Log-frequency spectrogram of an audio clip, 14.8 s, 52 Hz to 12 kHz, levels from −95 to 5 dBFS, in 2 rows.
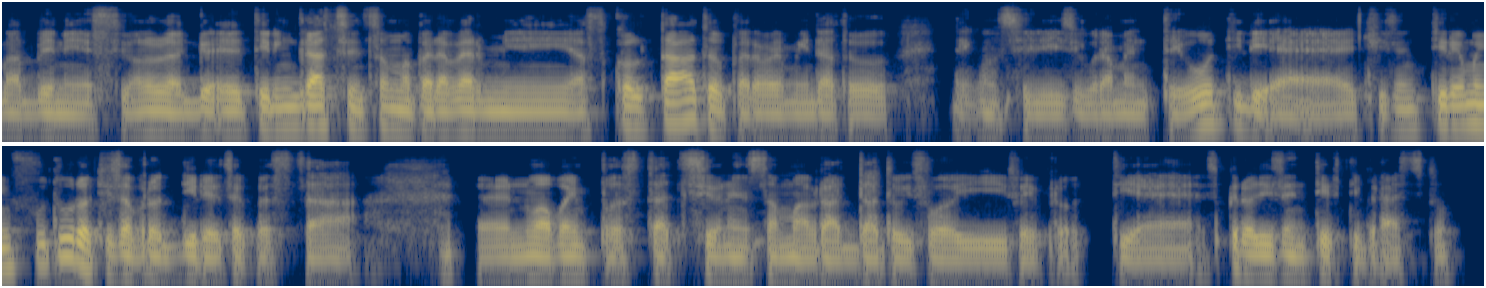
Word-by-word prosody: Va 85 -1 -2
benissimo. 85 0 -3
Alloa 90 -2 +3
g 85 - -2
ehm, 90 -1 +2
ti - - -1
ringrazio, 105 +1 +5
insomma, 95 0 -1
per 90 +1 +2
avermi 90 -1 +1
ascoltato 110 +9 +4
e - - +2
per - - -2
avermi 80 -1 -1
dato 80 -2 -3 0.3
dei 80 - -10
consigli 80 0 -5
sicuramente 80 0 -5
utili 110 +2 +1
e 75 +2 -2
ci - - -9
sentiremo 110 +4 +1
in 115 - +2
futuro. 135 +8 +4
Ti - - -5
saprò 90 -1 +3
dire 85 0 0
se - - -2
questa, 80 -1 -5 0.6
ehm, 80 0 -3
nuova 85 0 +3
impostazione, 85 0 -3
insomma, 80 0 -2
avrà 75 -1 0
dato 75 +1 -2
i 75 - -2
suoi 75 0 -2
i - - -2
suoi - - -4
frutti. 85 - -8
E 75 -1 -5
spero 95 - 0
di 90 0 +4
sentirti 90 -2 -3
presto. - - -7
85 Hz, 180 wpm, -31 LUFS, 80-90 Hz, 0.6 s, ringrazio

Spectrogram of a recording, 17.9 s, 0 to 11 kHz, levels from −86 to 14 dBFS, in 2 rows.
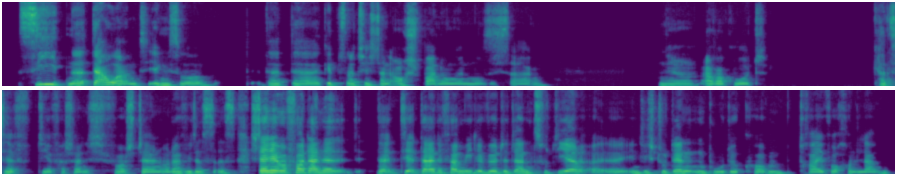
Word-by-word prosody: sieht, 275 -4 +4
ne, 195 +5 +2
dauernd 185 -8 +4
irgendwie 195 0 0
so, 180 0 -4 0.5
da 195 -3 -3
da 180 -1 -4
gibt's 205 +3 -4
natürlich 190 0 -4
dann 180 -2 -3
auch 190 - -5
Spannungen, 165 -3 -4
muss 165 -2 -9
ich 160 - -10
sagen. 170 +4 -12 1.1
Ja, 180 -1 -7
aber 170 -2 -1
gut. 165 - -6 1.1
Kannst 185 0 -4
du 190 - -1
dir 175 - 0 0.3
ja - - -4
dir 170 - -20
wahrscheinlich 170 -1 -8
vorstellen, 170 -2 -3
oder, 185 +3 -2
wie 190 - -1
das 180 -1 -3
ist? 195 0 -5
Stell 245 0 +8
dir 255 - +12
aber 245 0 +5
vor, 245 +1 +5
deine 230 -2 +5 0.3
d - - 0
d 445 - 0
deine 225 0 +5
Familie 215 -1 +1
würde 205 -1 +2
dann 200 0 -1
zu 200 +2 -6
dir, 215 +1 +1
äh, 110 - -6
in 195 - -4
die 200 0 -5
Studentenbude 195 -2 -1
kommen, 185 +2 -7
3 170 -1 -3
Wochen 175 0 -6
lang. 165 +4 -6
190 Hz, 170 wpm, -20 LUFS, 175-205 Hz, 1.1 s, dir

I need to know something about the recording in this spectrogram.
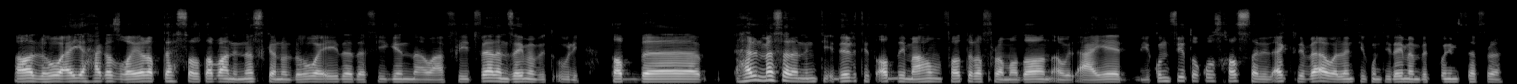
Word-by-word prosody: آه، 140 +1 +7
اللي 130 -2 0
هو 140 +2 +4
أي 140 +2 +3
حاجة 145 +1 -1
صغيّرة 130 +2 +4
بتحصل 140 -2 -2
طبعًا 135 -1 +2
الناس 130 +3 -4
كانوا 120 -1 -2
اللي 115 0 -6
هو 130 +2 0
إيه 125 0 -2
ده! 125 -1 -2
ده 120 -1 -5
في 125 +2 -16
جن 125 0 -6
أوعفريت. 115 +2 -6
فعلًا 150 -2 +4
زي 130 +1 +1
ما 130 -2 -2
بتقولي، 115 -1 -13 0.3
طَب 120 -2 +1 0.9
هل 175 +8 +4
مثلًا 190 -5 +4
أنتِ 140 0 -10
قدرتِ 155 -1 -4
تقضّي 145 0 -1
معاهم 135 +2 0
فترة 135 -1 -1
في 125 - -11
رمضان 120 +2 +1
أو 105 0 -4
الأعياد 115 +4 -1
بيكون 130 +9 -10
في 170 +3 -7
طقوس 155 -2 -9
خاصة 150 0 -1
للأكل 130 +2 -3
بقى 145 +3 +5
والّا 125 0 +1
أنتِ 130 +1 -8
كنتِ 120 -1 -11
دايمًا 125 +1 -2
بتكوني 120 +2 -7
مسافرة؟ 125 -2 -7
130 Hz, 180 wpm, -23 LUFS, 120-140 Hz, 0.9 s, آه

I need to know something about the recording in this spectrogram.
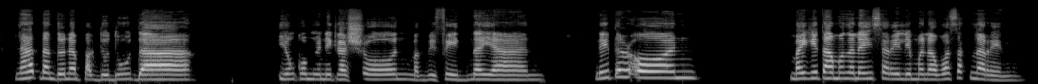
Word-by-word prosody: lahat 285 +4 +1
nandun, 250 -2 0
ang 245 - -14
pagdududa 230 0 +3 0.9
yung 245 0 -6
komunikasyon 235 -1 -2
magpi-fade 215 +1 -5
na 230 -1 +2
yan. 220 -1 -1 0.6
Later 335 +4 0
on, 305 -1 +2 0.9
makikita 280 +2 +4
mo 275 - -2
na 275 - +3
lang 270 0 +5
'yong 260 - -2
sarili 245 -3 -2
mo 240 0 -5
na 230 -1 +1
wasak 260 +4 -5
na 255 -2 +2
rin. 195 -2 -9
240 Hz, 125 wpm, -22 LUFS, 225-275 Hz, 0.9 s, lang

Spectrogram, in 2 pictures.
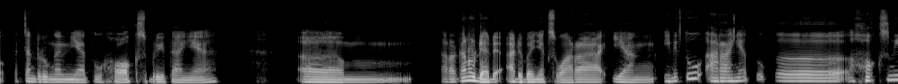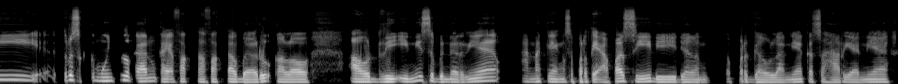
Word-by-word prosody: kecenderungannya 115 -4 -1
tuh 115 -3 -8
hoax 110 +2 -1
beritanya, 110 +2 -3 0.8
mmm, 115 - -1 0.3
karena 125 +2 -5
kan 170 - +4
udah 135 -8 +6
ada 130 - +1
ada 130 -2 0
banyak 115 -1 +2
suara 115 0 -1
yang 110 -3 -3
ini 145 +3 -3
tuh 265 +2 -3
arahnya 155 +1 -1
tuh 115 0 -13
ke 165 -1 -5 0.8
hoax 175 +4 -2
nih. 215 -2 0 0.2
Terus 215 -3 +4
kemuncul 170 +3 0
kan 145 +2 +3
kayak 125 -1 +2
fakta-fakta 125 -1 -1
baru 115 +6 +4
kalau 115 -1 +3 0.4
Audrey 125 0 +5
ini 160 +9 +1
sebenarnya 125 +6 +2 0.2
anak 130 0 -6
yang 125 -1 +1
seperti 120 0 0
apa 110 +5 +2
sih 140 0 +2
di 115 -1 +3
dalam, 110 -2 -2
eee, - - -19
pergaulannya, 110 -1 -1
kesehariannya. 110 0 -2
120 Hz, 135 wpm, -22 LUFS, 115-135 Hz, 0.8 s, udah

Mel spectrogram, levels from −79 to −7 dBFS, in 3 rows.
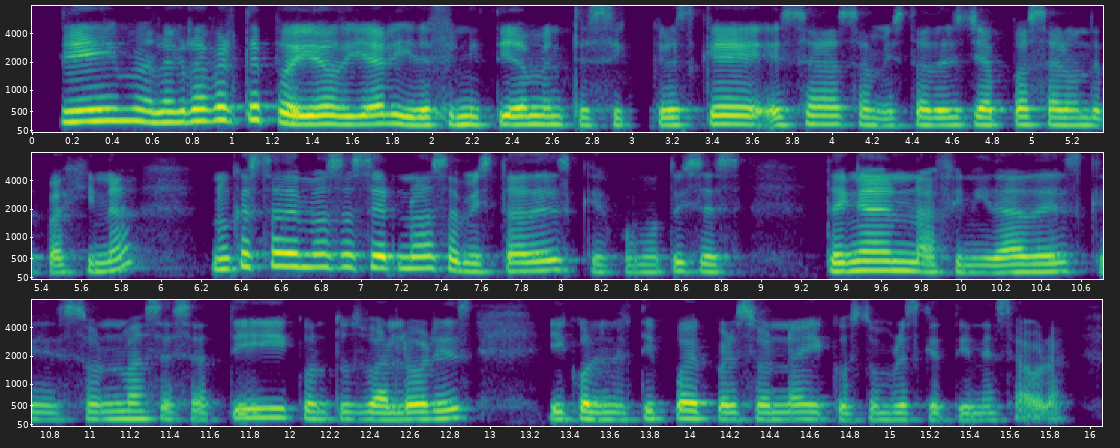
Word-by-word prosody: Sí, 275 +3 +6
me 280 -1 +3
alegra 250 +3 +4
haberte 300 +2 +3
podido 205 -6 +6
ayudar 200 +2 +4
y, 195 -3 +4
definitivamente, 195 0 +1
si 180 0 -9
crees 180 +1 -2
que 205 0 +3
esas 200 +1 -2
amistades 180 +1 -2
ya 185 -1 +1
pasaron 180 -1 -1
de 175 - -3
página, 195 - -5 0.3
nunca 255 +5 0
está 310 +1 +1
de 315 - +7
más 300 -1 -1
hacer 285 -2 +3
nuevas 270 0 0
amistades 205 +2 -1
que, 205 -6 -11
como 180 0 -10
tú 205 - -3
dices, 180 -2 -6 0.4
tengan 215 +1 +3
afinidades 180 +2 -1
que 175 -3 -9
son 175 +1 -5
más 185 0 -3
hacia 175 - -8
ti, 215 0 -2
con 180 -1 -4
tus 175 -1 -8
valores, 175 +5 +1 0.3
y - - -5
con 180 +1 +2
el 170 -1 -7
tipo 185 +1 -3
de 190 - +5
persona 170 -1 -3
y 175 0 -5
costumbres 165 +1 -7
que 165 - -7
tienes 160 +1 -10
ahora. - - -9
185 Hz, 185 wpm, -18 LUFS, 175-215 Hz, 0.4 s, de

